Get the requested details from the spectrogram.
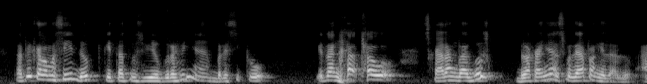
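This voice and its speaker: Speaking at a very fast pace, a man uses a high pitch with ordinary pitch variation. His tone is dark and mellow, and the background is quiet. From Madura, East Java, Indonesia; East Java, Indonesia. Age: 50s. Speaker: author and activist; guest. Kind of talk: interview. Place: studio. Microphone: studio mic.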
